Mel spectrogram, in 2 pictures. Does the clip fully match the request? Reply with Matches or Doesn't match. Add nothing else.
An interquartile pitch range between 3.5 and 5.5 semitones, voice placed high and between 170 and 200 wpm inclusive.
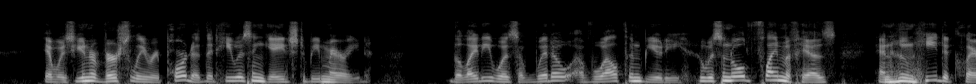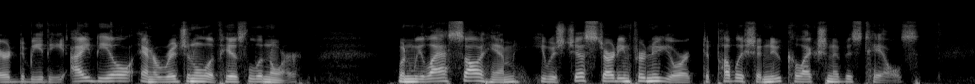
Doesn't match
